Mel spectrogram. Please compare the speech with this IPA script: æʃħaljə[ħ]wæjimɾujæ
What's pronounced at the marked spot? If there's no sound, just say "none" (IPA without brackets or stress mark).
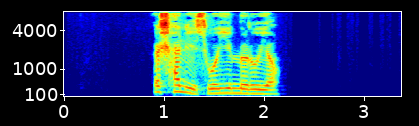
s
